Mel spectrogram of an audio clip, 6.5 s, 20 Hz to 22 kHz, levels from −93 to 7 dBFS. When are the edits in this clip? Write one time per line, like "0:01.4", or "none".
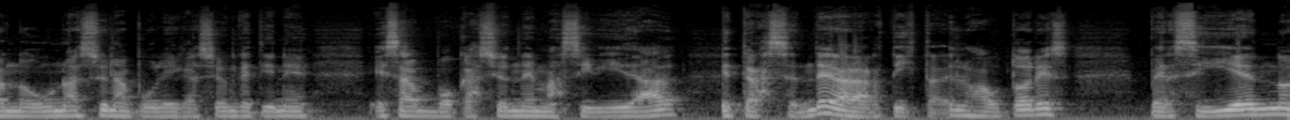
0:03.8
0:04.7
